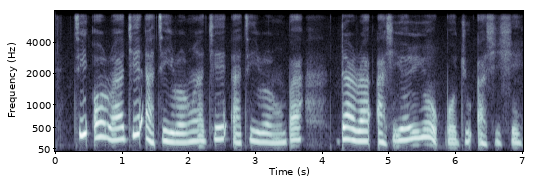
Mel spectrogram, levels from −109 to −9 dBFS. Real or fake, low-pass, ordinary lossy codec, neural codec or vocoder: real; 7.2 kHz; none; none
